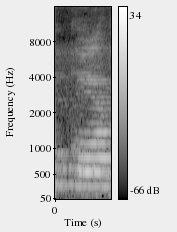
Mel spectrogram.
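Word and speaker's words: cot: ऑन द कॉट। कॉट कहते हैं बच्चों चारपाई। इसका जो प्रोनाउंसिएशन मतलब उच्चारण जो होगा ना, वो कॉट होगा, ना कि कोट।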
